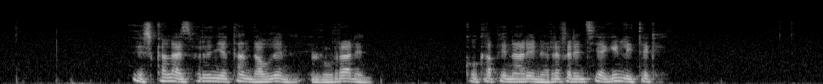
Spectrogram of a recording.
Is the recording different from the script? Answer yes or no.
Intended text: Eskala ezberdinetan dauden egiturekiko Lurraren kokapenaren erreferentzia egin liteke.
yes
